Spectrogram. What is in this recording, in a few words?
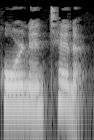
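"horn antenna", English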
